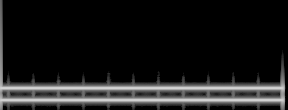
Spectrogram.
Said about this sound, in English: I switched the headphones around, and it made no difference to what I perceived. The high tones remained in my right ear, and the low tones remained in my left ear.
